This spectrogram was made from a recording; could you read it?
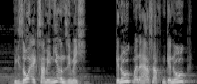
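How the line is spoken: Commanding shout. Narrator (German): rief allmächtig Sverkov

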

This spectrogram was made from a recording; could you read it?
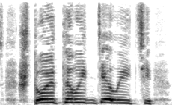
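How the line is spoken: Shrill squeal. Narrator (Russian): взвизгнула

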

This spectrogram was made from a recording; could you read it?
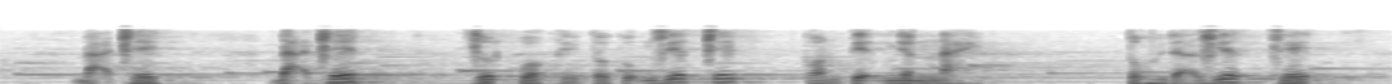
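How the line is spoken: Murmured whisper. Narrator (Vietnamese): bà ta chỉ đứng đó thì thào nói nhỏ

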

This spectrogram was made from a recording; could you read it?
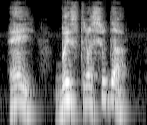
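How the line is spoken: Agitated whisper. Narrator (Russian): произнесла она взволнованным шепотом

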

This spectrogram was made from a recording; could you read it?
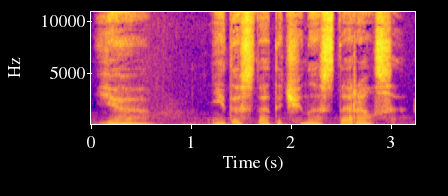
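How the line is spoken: Whisper. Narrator (Russian): прошептал

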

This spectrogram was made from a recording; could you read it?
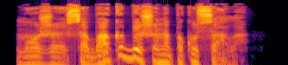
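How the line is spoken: Loud whisper, asking. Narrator (Russian): громким шепотом поинтересовался урядник

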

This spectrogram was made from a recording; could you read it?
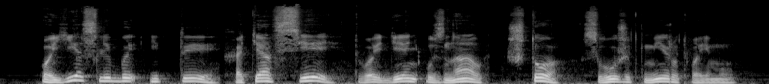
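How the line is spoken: Loud weeping cry. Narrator (Russian): горько плача и громко взывая

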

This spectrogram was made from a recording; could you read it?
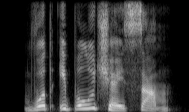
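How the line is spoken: Grumbling. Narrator (Russian): пробурчал Рауль

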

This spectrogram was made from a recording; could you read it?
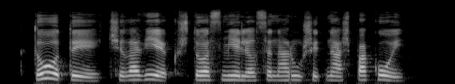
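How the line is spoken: Low rumbling dragon voice. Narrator (Russian): глухо пророкотал каменный дракон

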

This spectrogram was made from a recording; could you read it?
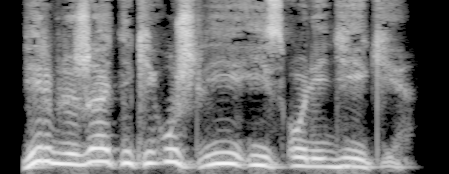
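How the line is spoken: Weary reply. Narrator (Russian): как-то устало ответил Лиакай

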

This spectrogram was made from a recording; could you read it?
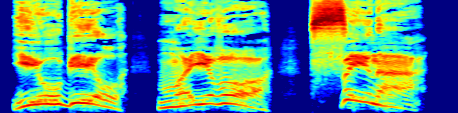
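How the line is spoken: Roaring. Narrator (Russian): граф проревел

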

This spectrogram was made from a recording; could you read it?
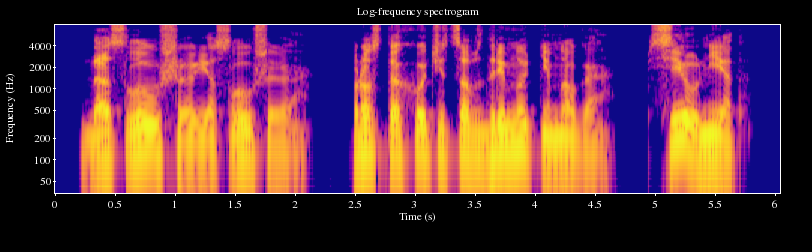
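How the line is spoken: Grumbling. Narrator (Russian): проворчал Марв

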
